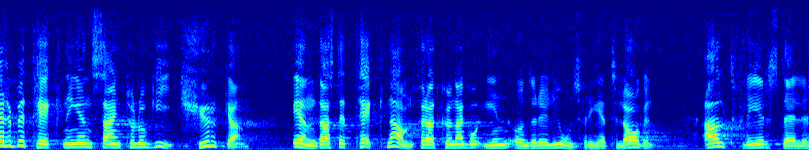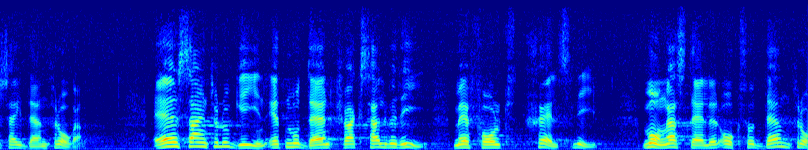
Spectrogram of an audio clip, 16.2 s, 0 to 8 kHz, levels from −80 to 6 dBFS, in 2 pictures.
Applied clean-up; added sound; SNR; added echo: none; none; none; none.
